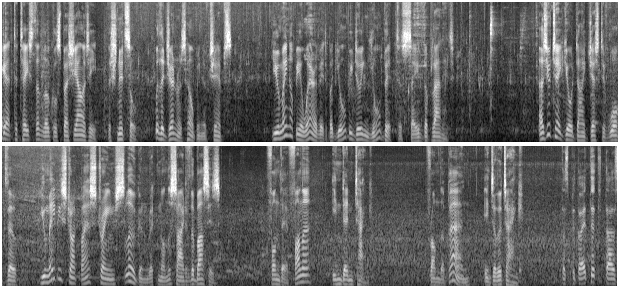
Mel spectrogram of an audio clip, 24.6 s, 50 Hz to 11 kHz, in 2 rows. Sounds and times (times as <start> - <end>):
Speech: 0.0 - 4.6, 5.4 - 9.0, 10.7 - 16.7, 17.6 - 19.7, 20.8 - 22.8, 23.5 - 24.6.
